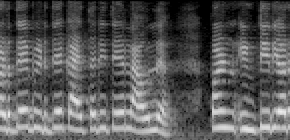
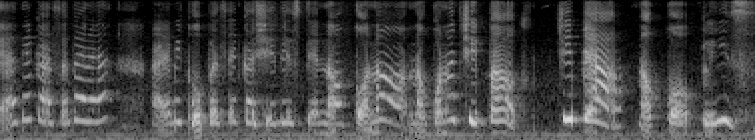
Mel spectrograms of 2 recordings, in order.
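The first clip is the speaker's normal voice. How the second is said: mock delicate, sugary, dainty voice; 5 semitones higher, 11 dB quieter than usual. Mocking how someone else talks and acts: put-on sweet dainty voice. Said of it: "असं तर मी पण आवाज काढू शकते".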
